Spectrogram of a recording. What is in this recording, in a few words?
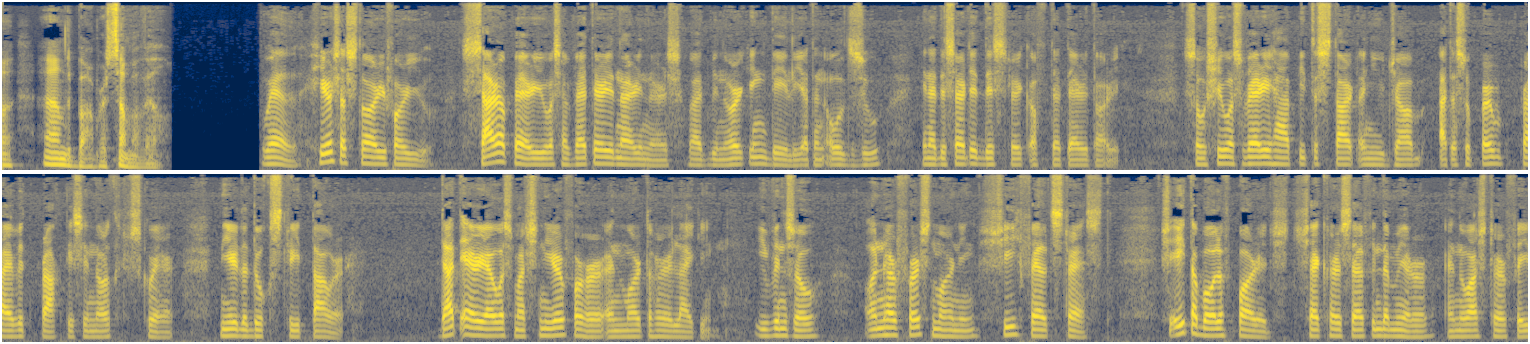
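philippines, dialects of English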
